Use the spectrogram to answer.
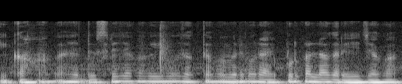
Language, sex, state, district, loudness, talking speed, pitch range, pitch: Hindi, male, Chhattisgarh, Jashpur, -13 LUFS, 295 wpm, 100-120 Hz, 115 Hz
